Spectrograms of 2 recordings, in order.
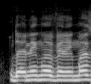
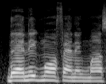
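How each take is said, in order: First: The words are mumbled and run together. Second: The words are clearly and fully articulated. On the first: The speaker calls it wrong. "Don't do like this" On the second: The speaker calls it right. "I'm trying to be more clearer so that you understand it"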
